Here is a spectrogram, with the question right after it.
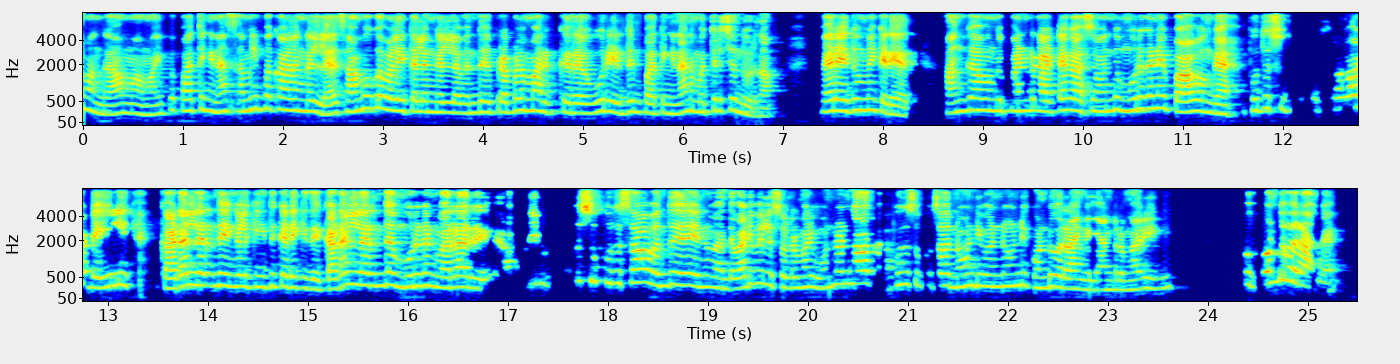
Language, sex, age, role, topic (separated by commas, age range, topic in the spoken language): Tamil, female, 30-34, guest, கடலடிக்கரையில் நிற்கும்போது உங்களுக்கு முதலில் என்ன உணர்வு வருகிறது?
